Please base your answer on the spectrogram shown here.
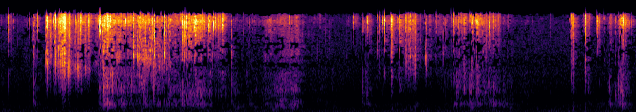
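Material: Soap.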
